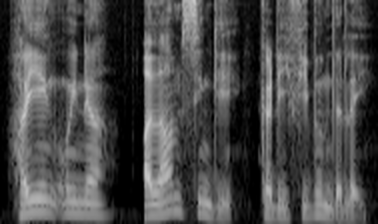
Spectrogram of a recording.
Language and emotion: Manipuri, neutral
